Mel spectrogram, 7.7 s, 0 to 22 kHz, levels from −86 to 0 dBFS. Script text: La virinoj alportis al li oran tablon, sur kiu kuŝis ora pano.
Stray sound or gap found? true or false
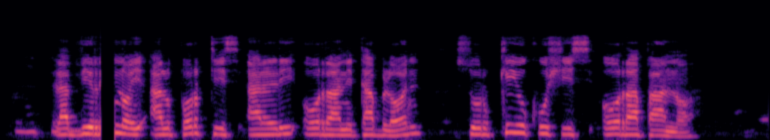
true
